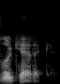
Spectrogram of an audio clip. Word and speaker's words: Luketic: it is Luketic.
